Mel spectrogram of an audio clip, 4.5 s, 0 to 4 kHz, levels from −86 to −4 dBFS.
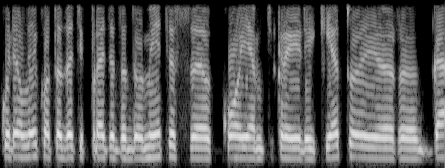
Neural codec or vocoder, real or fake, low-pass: none; real; 3.6 kHz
